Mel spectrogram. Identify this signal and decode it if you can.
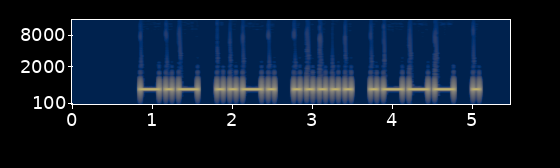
Morse code, heard as a keyed tone, about 15 wpm, 700 Hz. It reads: KF5JE
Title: USA Call Signs - 5 Characters - 15wpm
